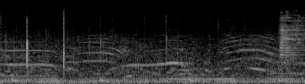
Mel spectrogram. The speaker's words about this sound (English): You can hear the crowd going crazy. It's getting loud.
